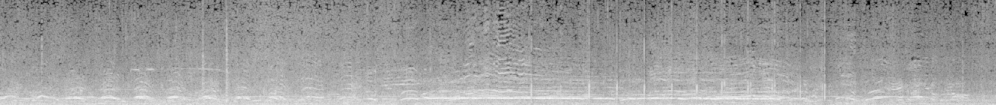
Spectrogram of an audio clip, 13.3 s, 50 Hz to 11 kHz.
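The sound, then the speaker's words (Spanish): The Spanish Olympic team cheers and shouts as they go into the water with flags at the Marina of Marseille on a hot 33-degree day: many excited voices overlap in loud, continuous whoops and yells, with one long sustained cry rising above the crowd midway through. “es el griterío del equipo olímpico español.”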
